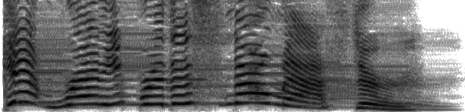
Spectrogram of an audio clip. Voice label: Female Mechagnome Emote Greetings

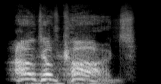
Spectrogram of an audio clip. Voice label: Male Lich No Cards

